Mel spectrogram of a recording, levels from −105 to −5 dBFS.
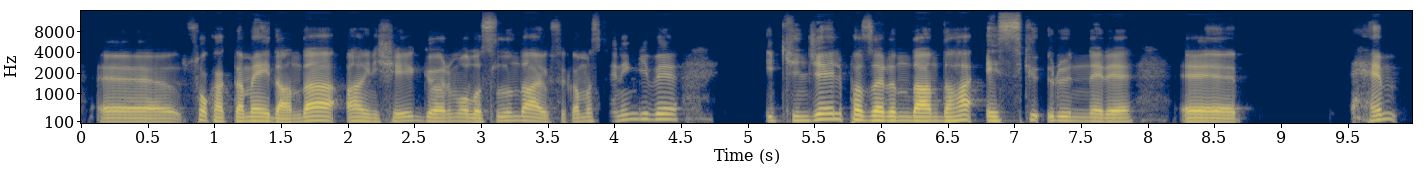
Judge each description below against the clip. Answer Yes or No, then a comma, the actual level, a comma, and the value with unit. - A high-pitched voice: No, low, 130 Hz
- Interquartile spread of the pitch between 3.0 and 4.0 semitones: Yes, average, 3.5 semitones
